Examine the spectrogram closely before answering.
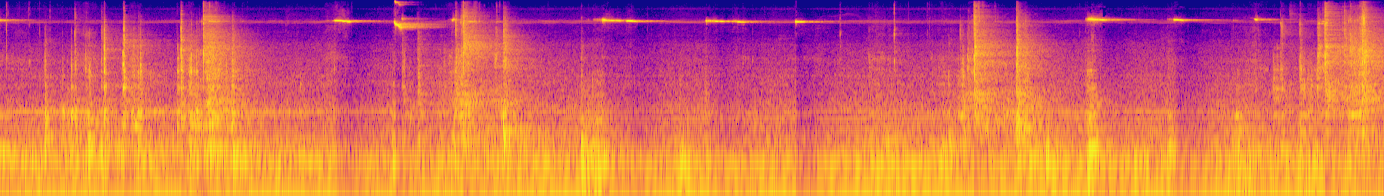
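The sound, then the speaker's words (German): Four large, thick bolts being unscrewed from the big inspection hatch of a brewery's combined mash tun and brew kettle: irregular metallic clanks, scrapes and ratcheting bursts over a low hum, with a thin high whine running steadily underneath. No one speaks. “Und da machst du jetzt am großen Kuckloch, da sind so vier große, dicke Schrauben. Die machen wir jetzt mal auf hier.”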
